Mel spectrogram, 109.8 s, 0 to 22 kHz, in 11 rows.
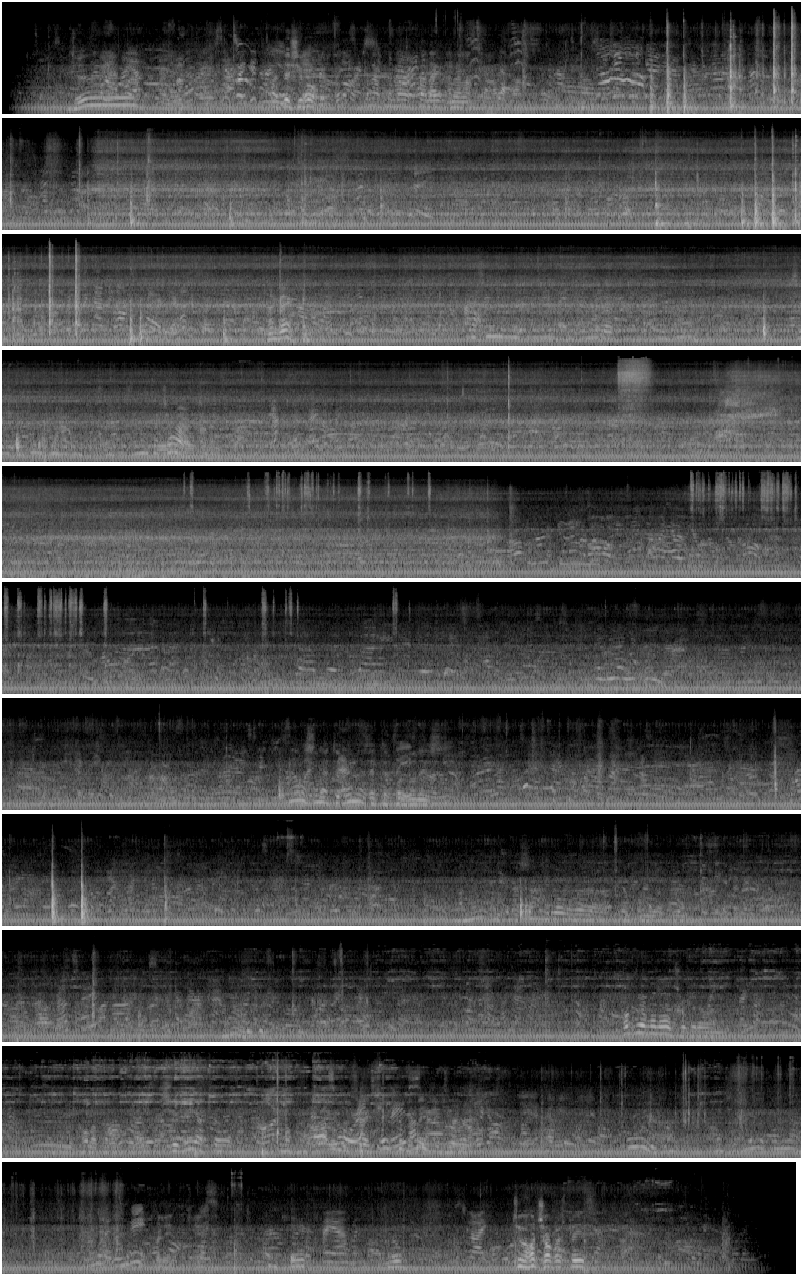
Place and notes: The Street, South Stoke, UK - The sweetest little coffee-making van
This is the sound of the loveliest little coffee van with generator, parked up on The Street serving delicious fresh ground coffees to the weary listeners who had been up recording sounds since 8am.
